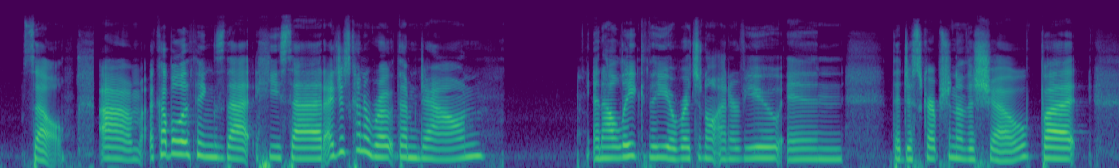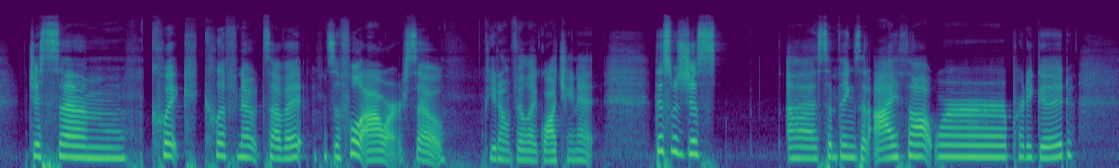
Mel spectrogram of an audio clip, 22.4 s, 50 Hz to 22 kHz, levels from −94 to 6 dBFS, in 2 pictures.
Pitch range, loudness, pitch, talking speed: 215-255 Hz, -24 LUFS, 230 Hz, 160 wpm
